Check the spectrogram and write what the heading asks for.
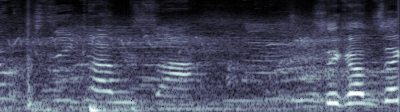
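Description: Children's voices chattering and calling out, with a woman saying a couple of words near the end.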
